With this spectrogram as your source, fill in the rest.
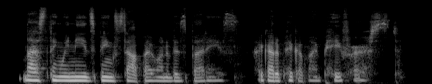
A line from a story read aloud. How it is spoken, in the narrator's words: she said quietly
